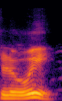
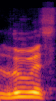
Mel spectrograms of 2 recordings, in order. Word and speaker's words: Louis: Yeah, in French. Louie, it's not Lewis the Oh man.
